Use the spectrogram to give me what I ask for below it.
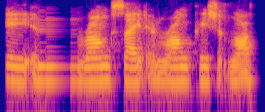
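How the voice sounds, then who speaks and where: A woman's voice: fairly low pitch, completely flat delivery, slow, vocal fry, sharp tone, highs cut off, faint music behind. Woman on a glitching, breaking-up call. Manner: reads task text aloud, then talks it through. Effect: glitching, breaking-up call audio. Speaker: student in a group study call. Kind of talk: casual chat over a video call. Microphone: video call.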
